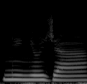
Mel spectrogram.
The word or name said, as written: niñuyaa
